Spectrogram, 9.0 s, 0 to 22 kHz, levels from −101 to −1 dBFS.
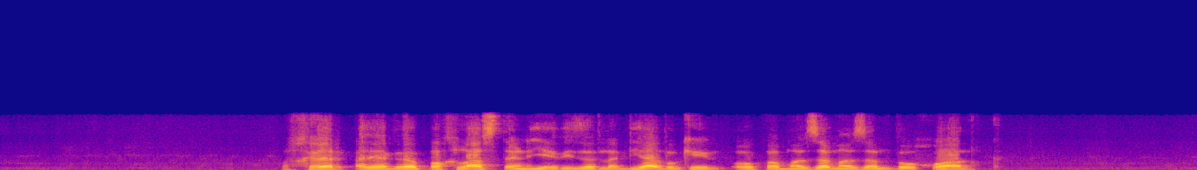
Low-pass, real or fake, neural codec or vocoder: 7.2 kHz; fake; codec, 16 kHz, 0.8 kbps, ZipCodec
